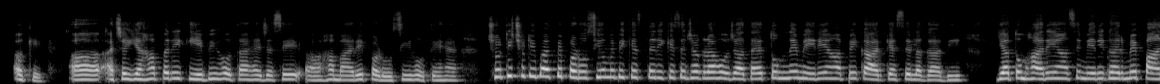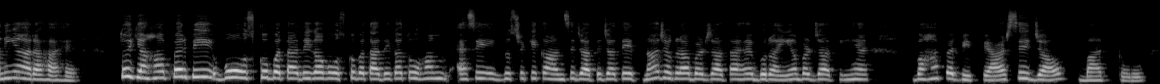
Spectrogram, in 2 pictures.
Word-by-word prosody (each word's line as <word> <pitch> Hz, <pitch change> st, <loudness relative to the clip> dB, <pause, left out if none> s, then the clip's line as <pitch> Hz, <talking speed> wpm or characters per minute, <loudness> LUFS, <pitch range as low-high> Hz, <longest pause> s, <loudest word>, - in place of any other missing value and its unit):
Okay, 220 Hz, -5 st, 0 dB, 0.3 s
अ, 220 Hz, 0 st, +5 dB
अच्छा 225 Hz, +3 st, +3 dB
यहाँ 245 Hz, +1 st, +3 dB
पर 275 Hz, 0 st, +3 dB
एक 275 Hz, -1 st, -2 dB
ये 235 Hz, -1 st, +3 dB
भी 255 Hz, +4 st, 0 dB
होता 245 Hz, -3 st, +1 dB
है 220 Hz, 0 st, -1 dB
जैसे 220 Hz, +2 st, +1 dB
अ, -, -, -7 dB, 0.2 s
हमारे 215 Hz, 0 st, +1 dB
पड़ोसी 200 Hz, -1 st, 0 dB
होते 205 Hz, -2 st, -2 dB
हैं, 195 Hz, -1 st, -5 dB, 0.3 s
छोटी-छोटी 390 Hz, +3 st, +2 dB
बात 365 Hz, -1 st, +6 dB
पे 380 Hz, -, +2 dB
पड़ोसियों 315 Hz, +2 st, +3 dB
में 335 Hz, 0 st, 0 dB
भी 335 Hz, -, +1 dB
किस 320 Hz, -1 st, -3 dB
तरीके 310 Hz, -1 st, -1 dB
से 320 Hz, -, -2 dB
झगड़ा 295 Hz, -1 st, +1 dB
हो 285 Hz, -1 st, +2 dB
जाता 255 Hz, -1 st, +2 dB
है, 260 Hz, -, +2 dB
तुमने 295 Hz, 0 st, +1 dB
मेरे 265 Hz, -2 st, -1 dB
यहाँ 275 Hz, -1 st, -1 dB
पे 275 Hz, 0 st, -2 dB
कार 240 Hz, -5 st, +2 dB
कैसे 240 Hz, 0 st, 0 dB
लगा 210 Hz, -2 st, 0 dB
दी? 200 Hz, +2 st, -3 dB, 0.3 s
या 270 Hz, +1 st, +6 dB
तुम्हारे 270 Hz, -1 st, +2 dB
यहाँ 275 Hz, -1 st, 0 dB
से 295 Hz, +3 st, -7 dB
मेरे 270 Hz, 0 st, 0 dB
घर 275 Hz, 0 st, +2 dB
में 295 Hz, +2 st, +2 dB
पानी 270 Hz, +2 st, +1 dB
आ 280 Hz, -3 st, 0 dB
रहा 225 Hz, -4 st, 0 dB
है। 175 Hz, -1 st, -8 dB, 0.4 s
तो 370 Hz, -, +5 dB
यहाँ 305 Hz, -3 st, +2 dB
पर 355 Hz, 0 st, +7 dB
भी 345 Hz, 0 st, +2 dB
वो 310 Hz, +7 st, +5 dB
उसको 300 Hz, +2 st, -2 dB
बता 280 Hz, -2 st, +2 dB
देगा, 275 Hz, +1 st, 0 dB
वो 275 Hz, 0 st, 0 dB
उसको 265 Hz, +2 st, -5 dB
बता 260 Hz, -2 st, +1 dB
देगा 255 Hz, +2 st, -3 dB
तो 280 Hz, -1 st, 0 dB
हम 275 Hz, -1 st, -3 dB
ऐसे 265 Hz, +3 st, -4 dB
एक 240 Hz, -4 st, -6 dB
दूसरे 260 Hz, +1 st, -6 dB
के 275 Hz, +1 st, -7 dB
कान 255 Hz, -3 st, -2 dB
से 270 Hz, -, -7 dB
जाते-जाते 245 Hz, +1 st, 0 dB
इतना 245 Hz, +1 st, -4 dB
झगड़ा 270 Hz, -3 st, 0 dB
बढ़ 250 Hz, -2 st, -2 dB
जाता 240 Hz, 0 st, -1 dB
है, 245 Hz, -, -2 dB
बुराइयाँ 230 Hz, 0 st, -1 dB
बढ़ 245 Hz, 0 st, -3 dB
जाती 230 Hz, -1 st, -3 dB
हैं। 235 Hz, -1 st, -4 dB, 0.5 s
वहाँ 245 Hz, +3 st, -3 dB
पर 260 Hz, -2 st, +1 dB
भी 215 Hz, -2 st, -4 dB
प्यार 205 Hz, +1 st, -1 dB
से 275 Hz, +5 st, -3 dB
जाओ 220 Hz, +3 st, -1 dB, 0.2 s
बात 190 Hz, 0 st, -5 dB
करो, 170 Hz, -1 st, -9 dB
255 Hz, 220 wpm, -23 LUFS, 225-280 Hz, 0.5 s, पर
